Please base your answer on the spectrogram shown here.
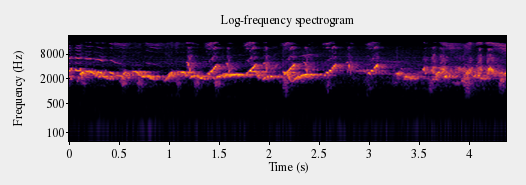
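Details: Chinese hwamei, a female dancing with spread plumage to spur the male into heated song; continuous rich whistled warbling of sliding, looping notes that rise and fall in quick succession, over a faint low hum.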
